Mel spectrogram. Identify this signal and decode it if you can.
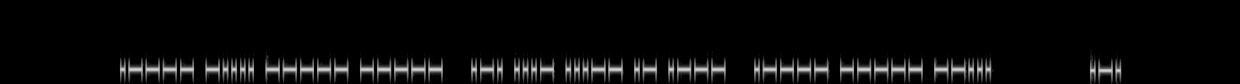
Morse code, heard as a keyed tone, about 28 wpm, 700 Hz. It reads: 1600 RV3AJ 107 R
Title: Worked All Europe DX Contest - QTC Exchange - 28wpm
